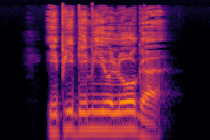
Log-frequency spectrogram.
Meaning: epidemiologist (male or of unspecified gender)
- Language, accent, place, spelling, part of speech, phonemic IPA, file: German, Germany, Berlin, Epidemiologe, noun, /epidemi̯oˈloːɡə/, De-Epidemiologe.ogg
